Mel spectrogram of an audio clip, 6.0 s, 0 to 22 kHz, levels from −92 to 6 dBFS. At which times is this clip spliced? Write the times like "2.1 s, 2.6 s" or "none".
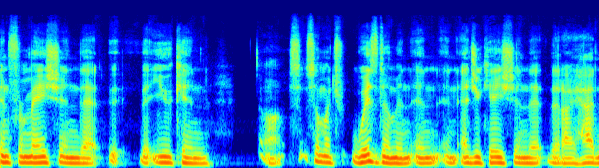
none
